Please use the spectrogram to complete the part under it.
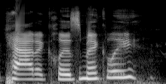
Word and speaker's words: cataclysmically: which had a chasmalistically terrible nuclear war thousands of years before the show arrived. – Cataclysmically? – Yes, that's the way to properly pronounce it.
